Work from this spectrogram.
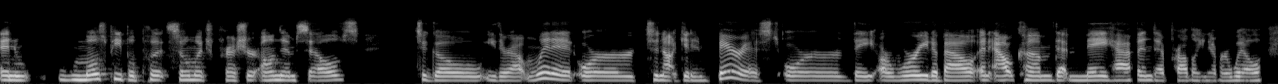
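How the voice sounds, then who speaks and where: Recorded dry and close with no echo against a quiet background, a woman with an American accent has an ordinary speaking voice, speaking at a moderate pace and medium pitch with fairly even intonation. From Arizona. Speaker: professional rodeo barrel racer. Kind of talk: interview.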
